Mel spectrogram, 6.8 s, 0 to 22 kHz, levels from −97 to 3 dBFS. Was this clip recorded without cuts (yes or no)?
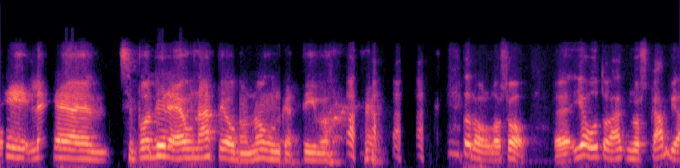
no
